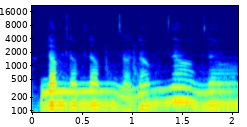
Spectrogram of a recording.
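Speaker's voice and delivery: slow, soft chomping noises; munch it out playfully; nom nom chomping. Pretend. Silly chomping outro.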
